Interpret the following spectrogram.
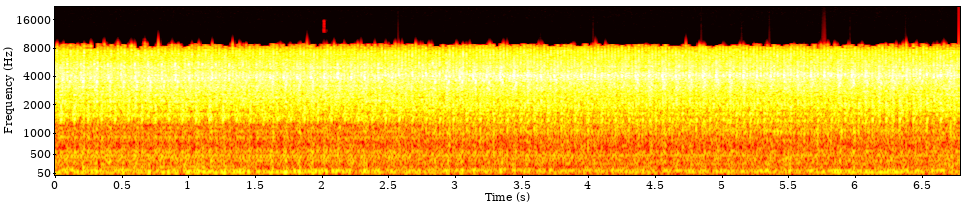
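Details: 2010 Ford Focus 2, 1.6 L 100 hp: light rapid ticking about three per second over steady cold idle, hissy top end; knock appears after cold start, vanishes when warm; owner suspects valve clearance needing shim adjustment.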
